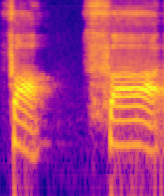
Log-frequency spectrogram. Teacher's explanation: اوپر والے دانتوں کا جو نچلا حصہ ہے نیچے والے ہونٹ کے تری کے اوپر تری کے حصے پہ لگے گا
